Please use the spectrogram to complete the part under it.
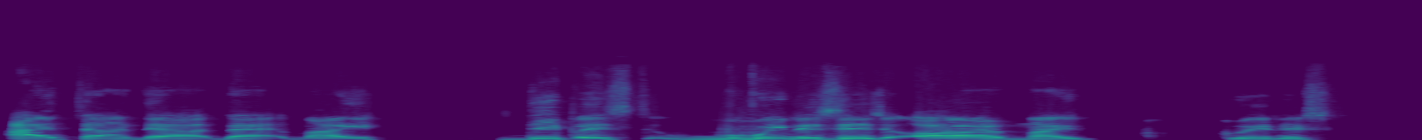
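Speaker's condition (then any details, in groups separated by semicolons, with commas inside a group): Cerebral palsy; slower movement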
